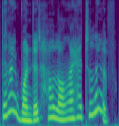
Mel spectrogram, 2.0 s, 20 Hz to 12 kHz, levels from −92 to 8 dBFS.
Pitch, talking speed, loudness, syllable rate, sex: 275 Hz, 270 wpm, -15 LUFS, 6.3 syllables/s, female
